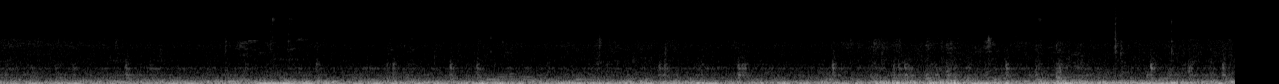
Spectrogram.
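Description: Train running: a steady low rumble with faint, scattered clicks and rattles, heard from inside the carriage. It cuts off suddenly near the end.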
